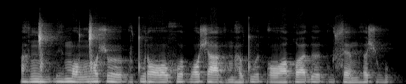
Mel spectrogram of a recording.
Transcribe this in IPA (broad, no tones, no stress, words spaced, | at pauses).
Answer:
a̤ŋ͡ǀṳɠe̤ mɔŋ͡ǀɔʃ ɵːɡɔ̤tʷɜ ɾɔːχʷa bɔ ʃaːɡɔ̤ma̤ɐ̯tʷɘː ɡɔːqʷɘːɠɘːkṳ sɛme̤ɐ̯ʃṳ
